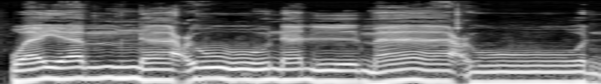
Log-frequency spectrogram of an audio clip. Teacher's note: huruf ain yang keluar dari tenggorokan bagian tengahnya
